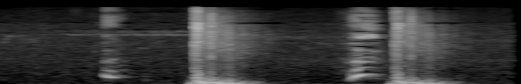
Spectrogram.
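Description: Heavy blows land with deep thuds.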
